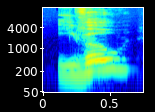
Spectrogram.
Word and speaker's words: Ivo: weirder and it's like sometimes you hear it pronounced evo and then it makes you think they did that because it sounds like evil but they say ivo enough that i'm not sure if that's actually what it is yeah i don't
